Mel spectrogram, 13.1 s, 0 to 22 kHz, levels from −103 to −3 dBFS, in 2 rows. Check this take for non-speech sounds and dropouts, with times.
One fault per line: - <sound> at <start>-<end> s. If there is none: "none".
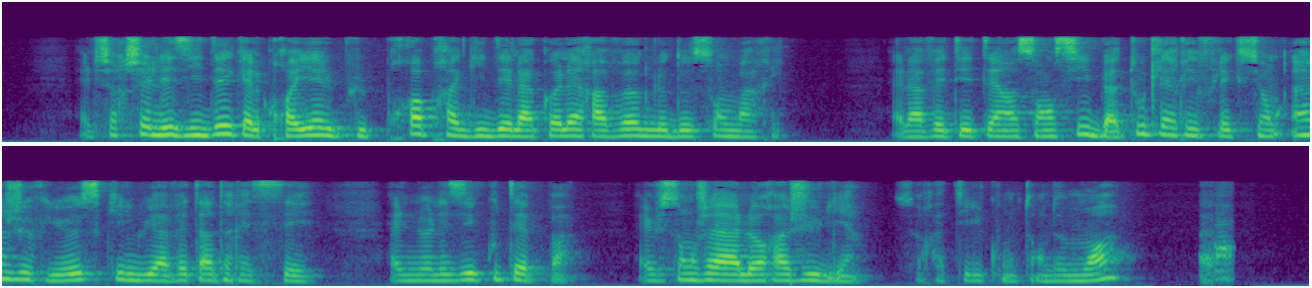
- laugh at 12.5-12.7 s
